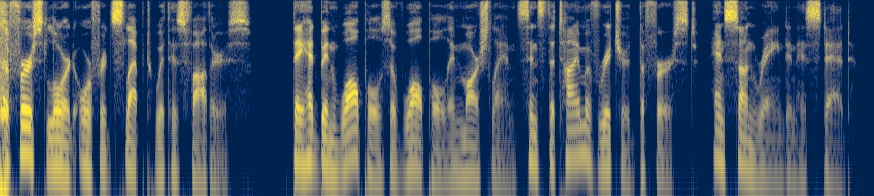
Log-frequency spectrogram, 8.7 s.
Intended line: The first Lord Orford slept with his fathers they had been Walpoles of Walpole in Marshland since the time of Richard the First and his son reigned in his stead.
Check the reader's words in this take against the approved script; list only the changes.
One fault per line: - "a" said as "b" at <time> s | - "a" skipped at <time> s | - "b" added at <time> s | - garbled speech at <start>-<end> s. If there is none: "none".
- "his" skipped at 7.3 s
